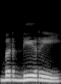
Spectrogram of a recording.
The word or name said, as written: berdiri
